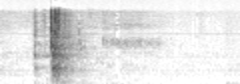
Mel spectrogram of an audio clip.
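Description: Pair of scissors set down on a table: a small click, then one sharp clatter about half a second in that fades quickly.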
